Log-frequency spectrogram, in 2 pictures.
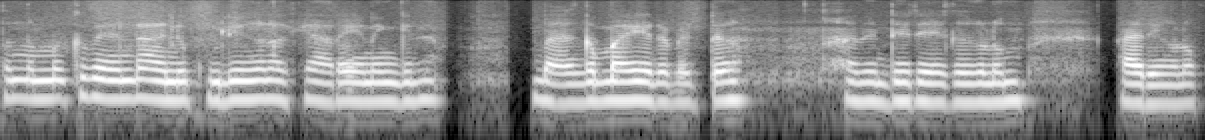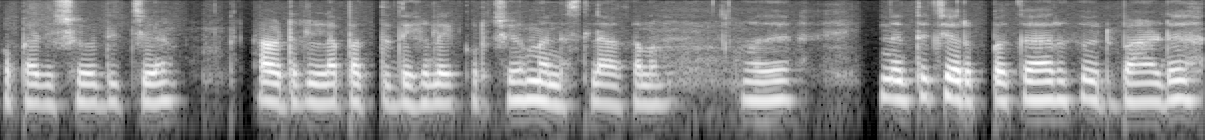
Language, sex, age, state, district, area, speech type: Malayalam, female, 30-45, Kerala, Wayanad, rural, spontaneous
